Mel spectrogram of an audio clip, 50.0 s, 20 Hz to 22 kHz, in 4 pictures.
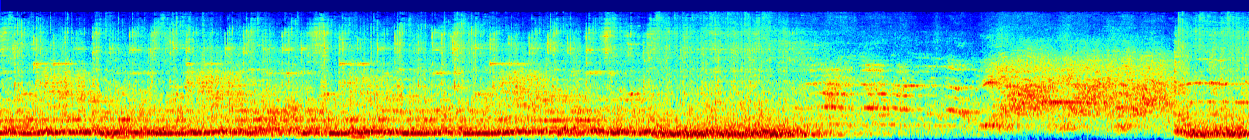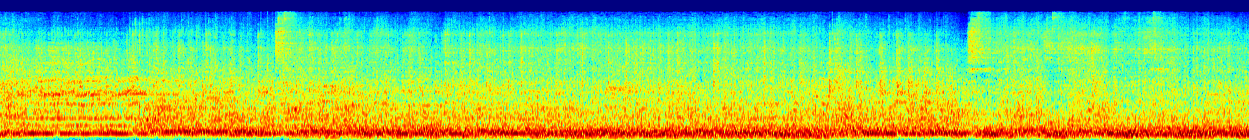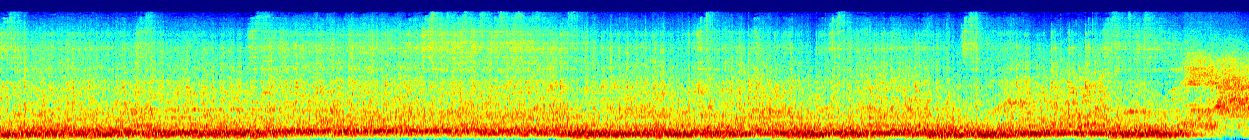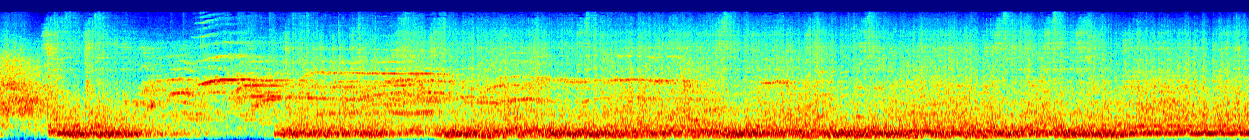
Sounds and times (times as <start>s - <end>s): Music: 0.0s - 8.4s, 11.7s - 49.9s
Speech: 8.0s - 10.0s.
